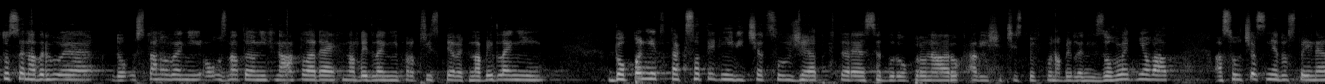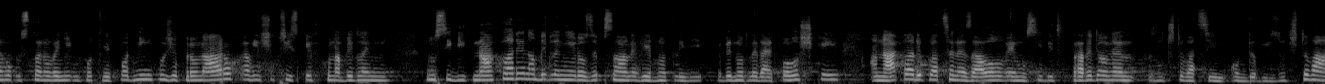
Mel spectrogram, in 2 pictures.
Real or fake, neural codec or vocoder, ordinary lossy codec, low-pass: fake; codec, 44.1 kHz, 2.6 kbps, DAC; MP3, 64 kbps; 14.4 kHz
